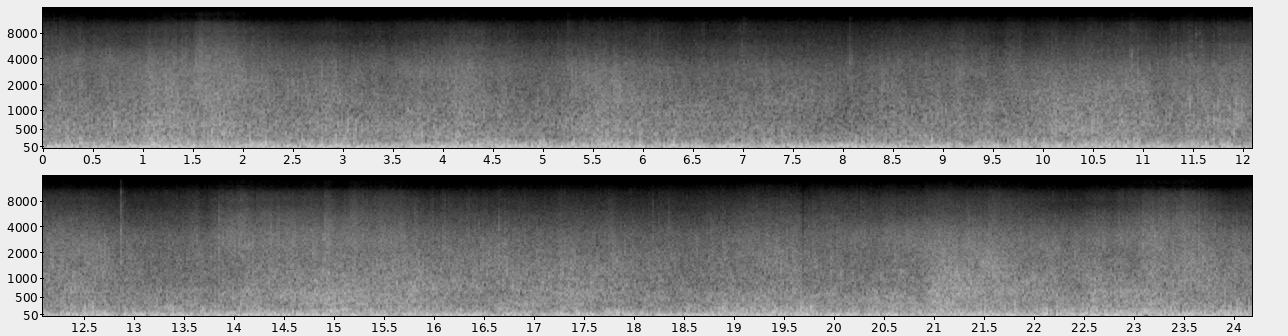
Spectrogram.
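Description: Surf breaking and washing over shoreline rocks, the wash swelling and falling every several seconds, with a strong onshore wind buffeting the microphone as a steady low rumble.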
